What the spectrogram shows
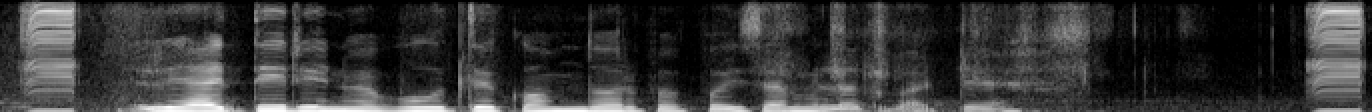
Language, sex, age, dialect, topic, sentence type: Bhojpuri, female, 31-35, Northern, banking, statement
